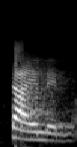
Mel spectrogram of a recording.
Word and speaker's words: ptyalin: Here P is silent, so we pronounce it as ptyalin.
